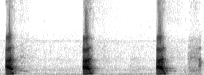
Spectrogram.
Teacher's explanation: آواز تھوڑی سی جاری رہتی ہے اور اس کے اندر تھوڑی سی نرمی پیدا ہو جاتی ہے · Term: صفت رخاوت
